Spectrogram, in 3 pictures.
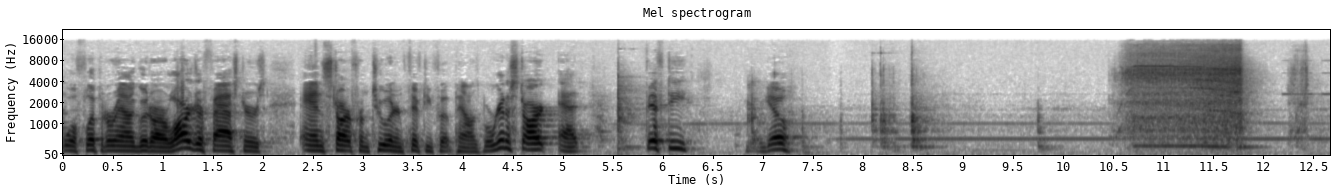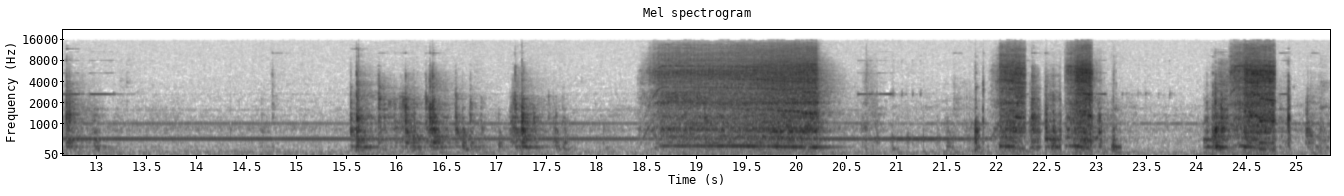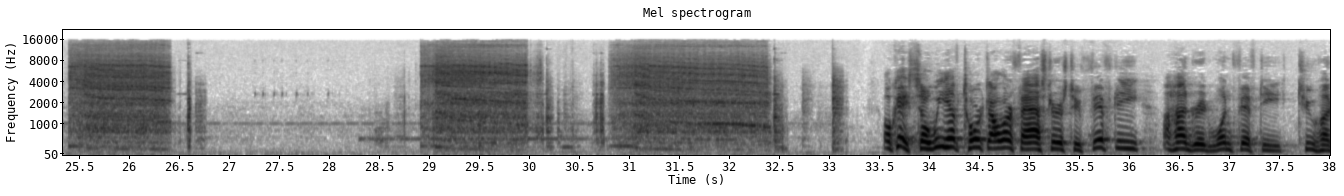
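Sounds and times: torque gun motor whine: 10.4s - 13.1s, 18.4s - 20.9s, 21.9s - 23.2s, 24.2s - 26.7s, 28.8s - 32.6s.

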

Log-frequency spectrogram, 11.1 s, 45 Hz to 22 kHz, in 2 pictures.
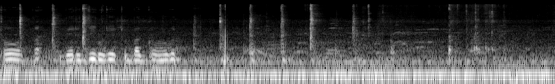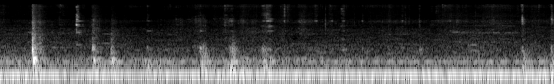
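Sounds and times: steady low hum: 0.0s - 11.0s
metal clinks and knocks: 6.2s - 9.8s.

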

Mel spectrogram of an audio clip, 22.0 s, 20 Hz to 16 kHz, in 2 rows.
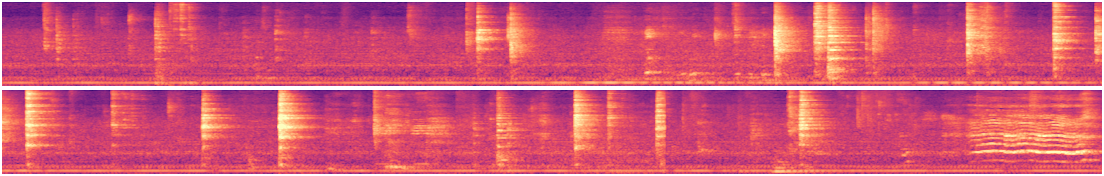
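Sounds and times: low steady hum: 0.0s - 22.0s
cutlery clinking on plates: 7.7s - 8.9s.

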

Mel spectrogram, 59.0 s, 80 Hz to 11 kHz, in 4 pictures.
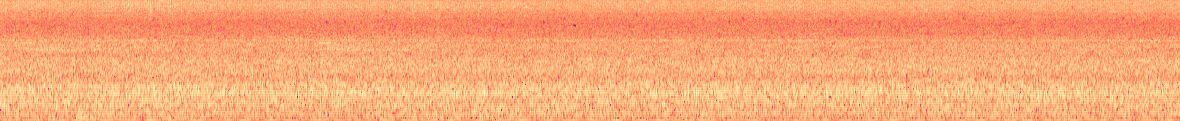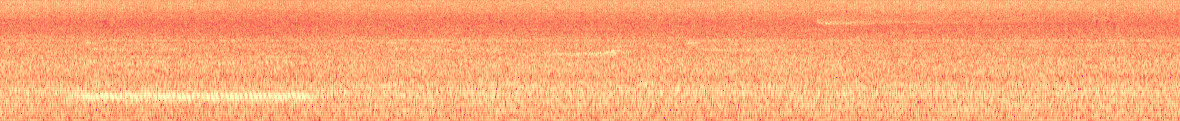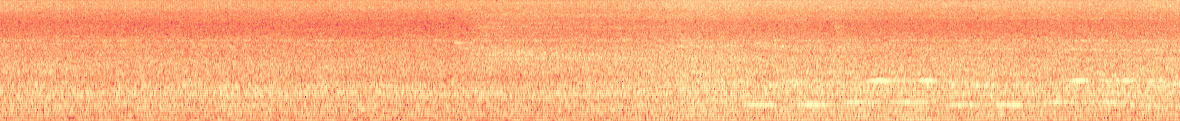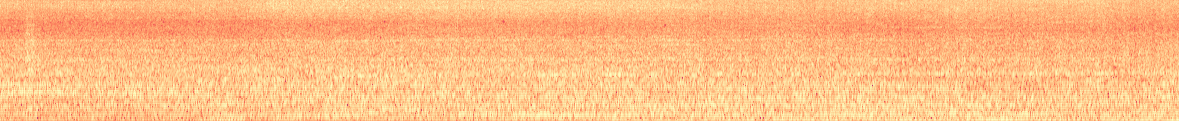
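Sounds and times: diesel railcar engine: 0.0s - 58.9s
brief high tones: 15.6s - 20.0s, 37.8s - 46.1s.

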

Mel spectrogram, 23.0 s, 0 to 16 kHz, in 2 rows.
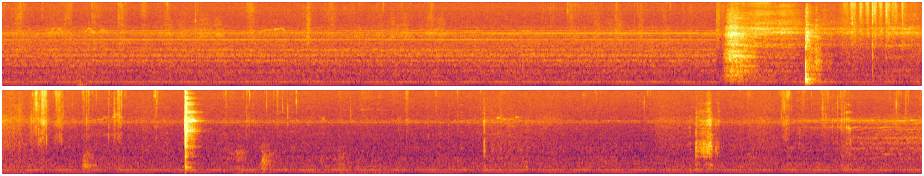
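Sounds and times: brush scraping on board: 0.0s - 5.6s, 10.2s - 12.3s, 20.1s - 20.5s
faint steady hum: 0.0s - 23.0s
glass bowl clinking: 13.8s - 14.1s.

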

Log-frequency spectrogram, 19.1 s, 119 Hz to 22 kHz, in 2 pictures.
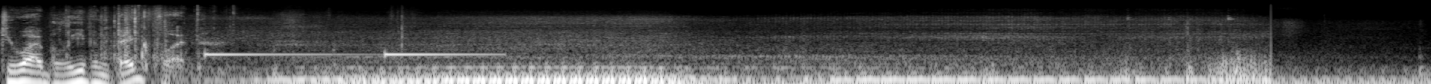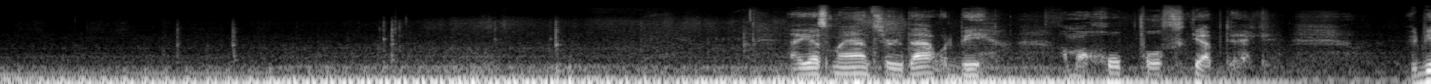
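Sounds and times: truck engine drone: 0.0s - 19.0s
road noise hiss: 12.3s - 17.0s.

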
